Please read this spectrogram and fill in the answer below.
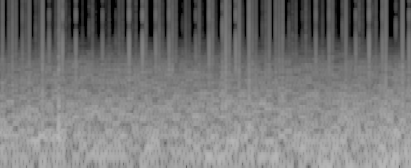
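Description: Steady rain falling, with many small drop clicks over a low rumble.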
